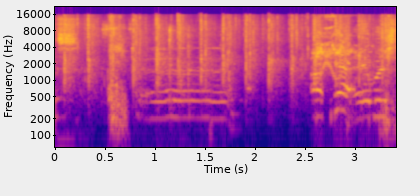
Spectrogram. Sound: applause

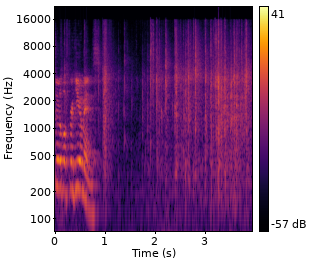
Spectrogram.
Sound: bag crinkling

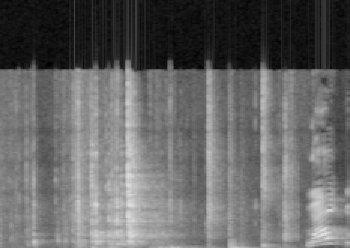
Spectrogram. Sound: thumping

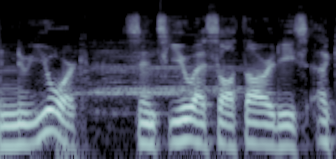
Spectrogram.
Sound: speaking alternate language

